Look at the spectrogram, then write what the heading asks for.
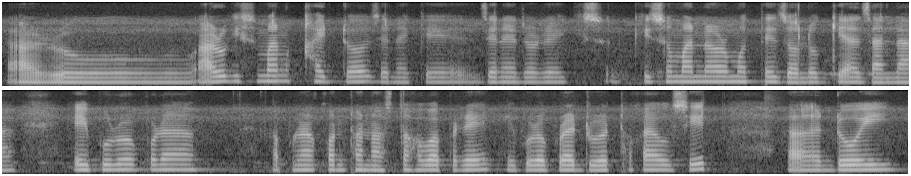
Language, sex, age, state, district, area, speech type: Assamese, male, 18-30, Assam, Nalbari, rural, spontaneous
